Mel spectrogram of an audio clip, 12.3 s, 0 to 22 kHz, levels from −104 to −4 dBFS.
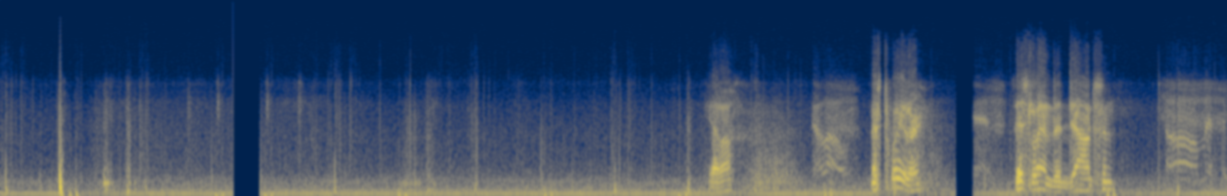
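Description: Two stream reconnects in this audio: at 2.32 to 2.82 s it drops out for 260 ms and comes back 232 ms earlier, repeating a bit, and at 9.55 to 9.74 s a 175 ms gap resumes roughly 150 ms later, skipping ahead, as the player reconnects and restarts decoding mid-stream.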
